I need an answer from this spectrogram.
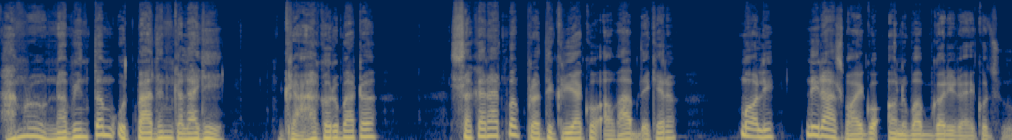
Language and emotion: Nepali, sad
